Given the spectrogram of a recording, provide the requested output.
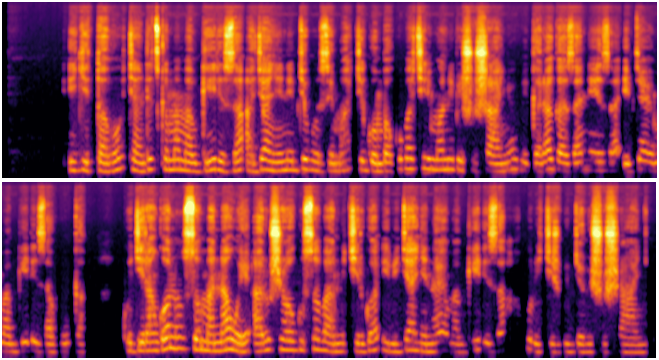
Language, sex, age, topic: Kinyarwanda, female, 18-24, health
